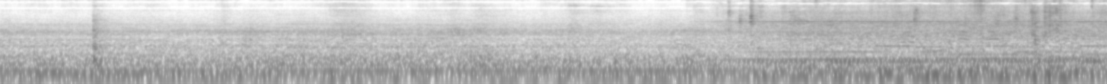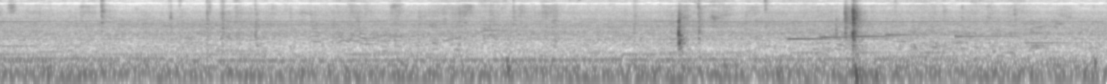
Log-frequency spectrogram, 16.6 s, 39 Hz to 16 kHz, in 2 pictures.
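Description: Steady hum of a terminal view, then from about five seconds in the steady hum of an Airbus A350-900 cabin's air system at the gate, with soft music, faint passenger voices and a few light clicks; a short run of rising tones sounds near the end.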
